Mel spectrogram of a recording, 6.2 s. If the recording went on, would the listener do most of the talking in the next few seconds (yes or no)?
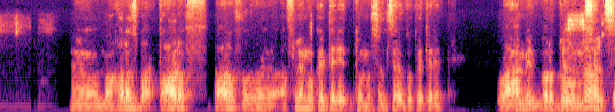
yes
